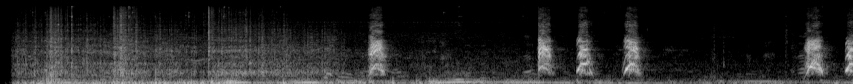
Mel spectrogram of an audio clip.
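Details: A Corgi confronting a remote-control car gives sharp, loud single barks, some in quick pairs, over the car's low motor whine.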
